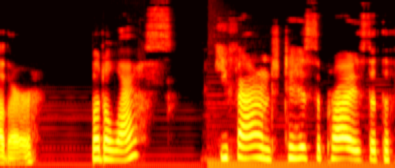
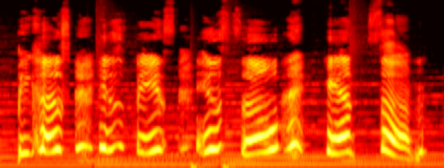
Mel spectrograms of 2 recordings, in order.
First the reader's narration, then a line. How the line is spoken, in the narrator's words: answered Joachim, still sobbing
